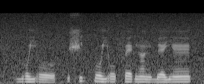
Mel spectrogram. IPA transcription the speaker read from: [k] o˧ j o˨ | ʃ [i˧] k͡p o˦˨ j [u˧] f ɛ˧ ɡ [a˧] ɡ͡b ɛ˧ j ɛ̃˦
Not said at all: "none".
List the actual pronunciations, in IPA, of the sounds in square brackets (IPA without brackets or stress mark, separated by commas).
ɡ, i˦, o˧, ã˧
